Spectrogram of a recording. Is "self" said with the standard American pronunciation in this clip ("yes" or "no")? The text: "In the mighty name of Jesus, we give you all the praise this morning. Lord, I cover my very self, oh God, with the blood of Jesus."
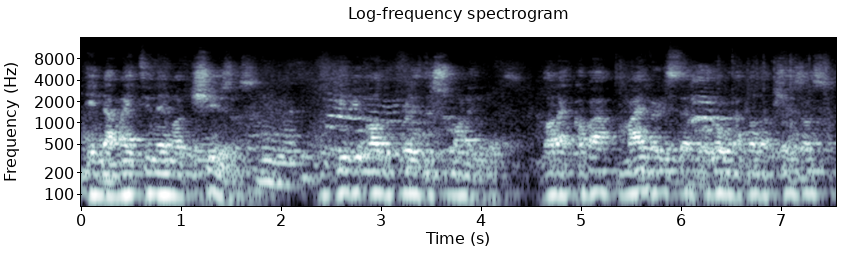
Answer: no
